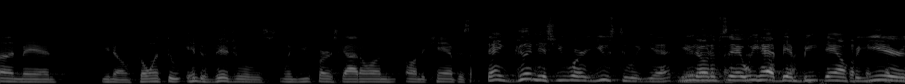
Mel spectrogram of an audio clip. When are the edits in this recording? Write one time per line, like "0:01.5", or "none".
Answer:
0:04.6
